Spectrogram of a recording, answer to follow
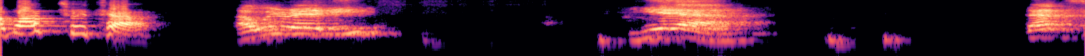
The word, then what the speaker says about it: Twitter: fit of anger so the sound here is twit twitter but when you are tweeting you know it's from the the word is from the bird when you're tweeting it's tweets it's a long e but when you articulate the name of the app social the social networking app it is twitter twitter so did we get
